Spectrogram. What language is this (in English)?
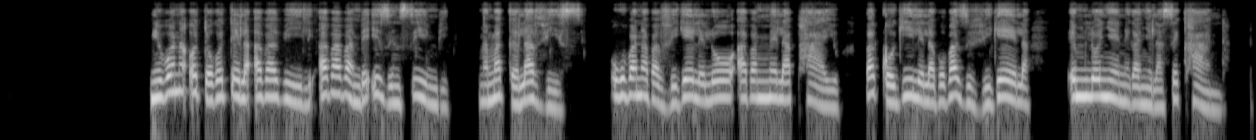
North Ndebele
